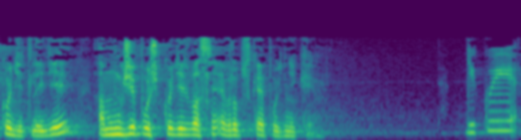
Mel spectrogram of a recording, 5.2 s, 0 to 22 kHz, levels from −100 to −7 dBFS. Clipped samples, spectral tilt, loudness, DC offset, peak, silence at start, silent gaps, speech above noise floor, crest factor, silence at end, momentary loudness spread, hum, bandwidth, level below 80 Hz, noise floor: under 0.1%; -5.5 dB/octave; -23 LUFS; under 0.1%; -8 dBFS; 0 s; none; 44 dB; 16 dB; 0.05 s; 15 LU; none; 7.4 kHz; -64 dBFS; -67 dBFS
